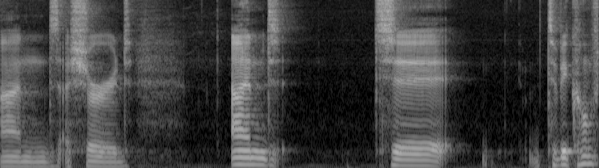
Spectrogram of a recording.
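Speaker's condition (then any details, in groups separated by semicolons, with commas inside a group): Stammer; covert developmental stammer since earliest memory, worsened through school and university, childhood and adolescent speech therapy, short-lived results; breathing-based technique from speech program, daily breathing practice, terrified of stammering, speaks on podcast microphone; tricks to appear fluent, word substitution, largely undetectable stammer; repeated sounds, prolonged sounds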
